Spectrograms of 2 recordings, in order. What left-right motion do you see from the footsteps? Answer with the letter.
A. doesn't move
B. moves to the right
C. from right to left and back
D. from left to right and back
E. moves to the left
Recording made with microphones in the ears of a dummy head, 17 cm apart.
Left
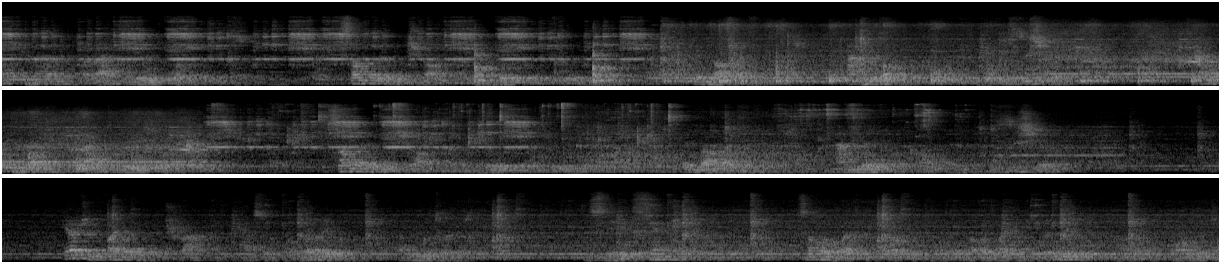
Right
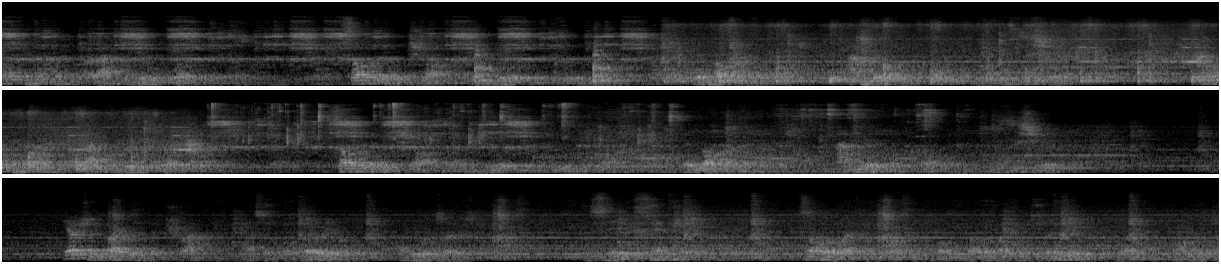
B.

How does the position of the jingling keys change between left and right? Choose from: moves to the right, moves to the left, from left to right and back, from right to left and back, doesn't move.
moves to the left.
